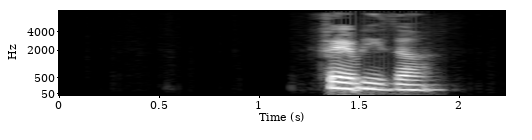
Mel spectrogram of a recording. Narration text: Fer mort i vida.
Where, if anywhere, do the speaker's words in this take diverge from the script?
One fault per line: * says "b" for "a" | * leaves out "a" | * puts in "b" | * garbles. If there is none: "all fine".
* leaves out "mort"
